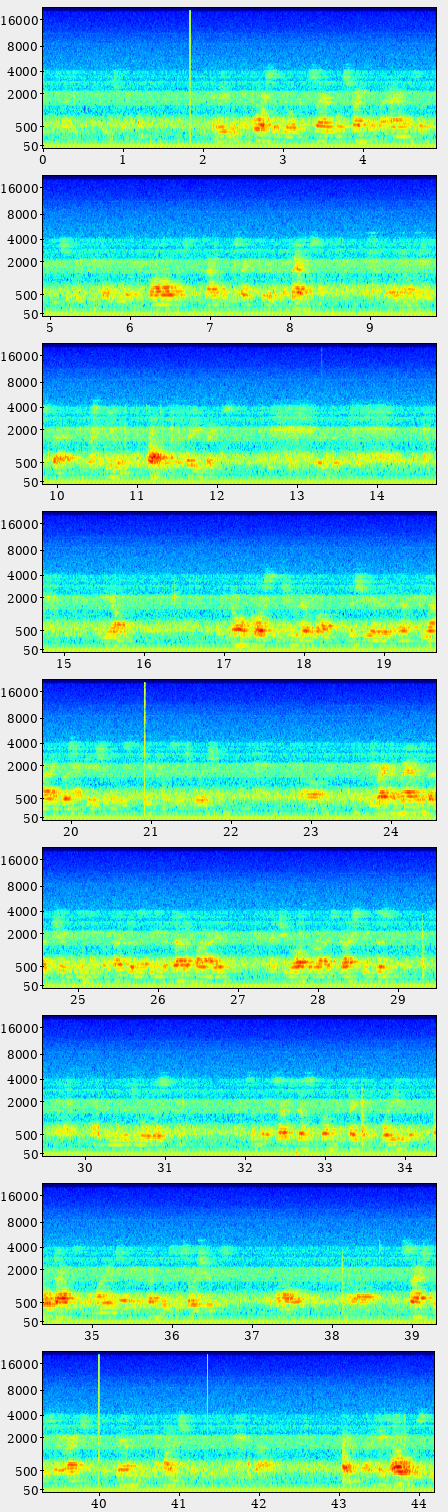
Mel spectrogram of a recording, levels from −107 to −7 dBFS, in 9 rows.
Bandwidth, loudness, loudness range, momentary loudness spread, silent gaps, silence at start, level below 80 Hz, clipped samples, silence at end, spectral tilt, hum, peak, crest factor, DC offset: over 20 kHz; -33 LUFS; 7 LU; 15 LU; none; 0 s; -52 dBFS; under 0.1%; 0 s; -4 dB/octave; 60 Hz at -50 dBFS; -2 dBFS; 30 dB; 0.2%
